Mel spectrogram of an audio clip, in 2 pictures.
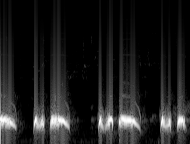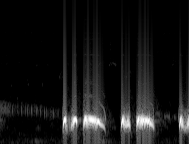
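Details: Spotted dove in Ninh Thuận, Vietnam, in a trapping and luring setting. A steady run of low mellow coos, double clipped notes each followed by a falling drawn croo, with one brief pause midway.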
